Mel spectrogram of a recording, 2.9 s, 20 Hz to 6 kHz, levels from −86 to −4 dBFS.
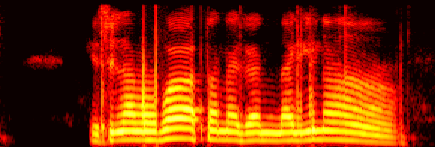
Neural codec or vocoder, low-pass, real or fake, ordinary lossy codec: codec, 16 kHz, 1 kbps, X-Codec, HuBERT features, trained on balanced general audio; 5.4 kHz; fake; AAC, 48 kbps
